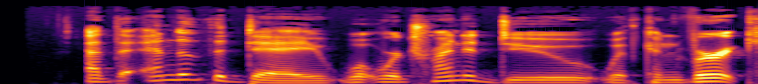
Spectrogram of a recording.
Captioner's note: voiceover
